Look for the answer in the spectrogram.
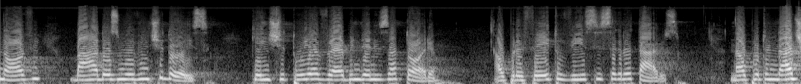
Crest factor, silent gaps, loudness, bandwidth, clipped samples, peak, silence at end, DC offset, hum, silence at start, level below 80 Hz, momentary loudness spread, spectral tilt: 12 dB; none; -12 LUFS; 16.5 kHz; 0.1%; 0 dBFS; 0 s; under 0.1%; none; 0 s; -28 dBFS; 9 LU; -4.5 dB/octave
